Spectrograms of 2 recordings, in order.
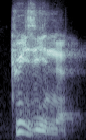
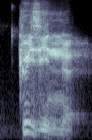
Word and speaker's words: cuisine: Vean ahí cómo esa semiconsonante está mucho más marcada que en el audio del diccionario.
